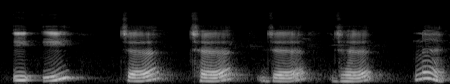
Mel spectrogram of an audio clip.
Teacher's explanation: तो तालु से उसका आघात होता है, तो इसलिए इनको तालु स्थान से जाना जाता है।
